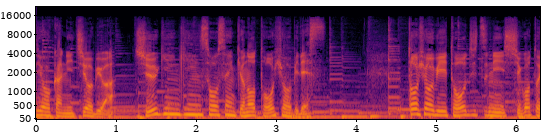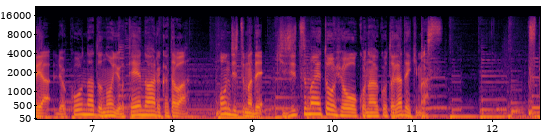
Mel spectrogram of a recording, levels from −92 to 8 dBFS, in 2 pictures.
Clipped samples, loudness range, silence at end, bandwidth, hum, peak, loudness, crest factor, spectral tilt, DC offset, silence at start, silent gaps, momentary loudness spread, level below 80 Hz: under 0.1%; 2 LU; 0 s; 15.5 kHz; none; -10 dBFS; -22 LUFS; 12 dB; -6 dB/octave; under 0.1%; 0 s; none; 9 LU; -34 dBFS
